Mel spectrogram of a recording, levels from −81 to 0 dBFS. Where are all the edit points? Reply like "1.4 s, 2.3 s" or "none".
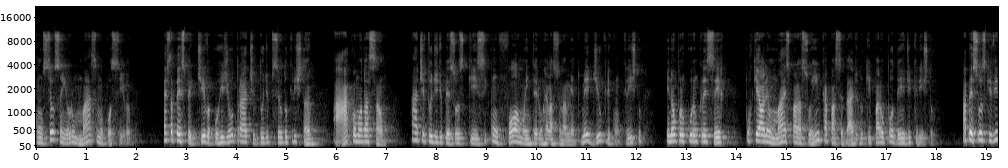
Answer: none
